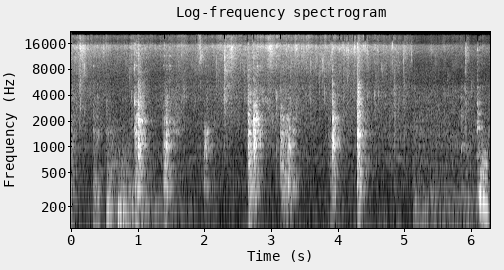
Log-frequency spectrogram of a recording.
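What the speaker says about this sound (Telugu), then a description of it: "పసుపు యాడ్ చేసుకున్నాక ఒకసారి ఇలా కలుపుకోవాలి" Lemon rice with turmeric is stirred in a pan, with a spoon making repeated scraping strokes against the metal in an uneven rhythm over a soft background sizzle.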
